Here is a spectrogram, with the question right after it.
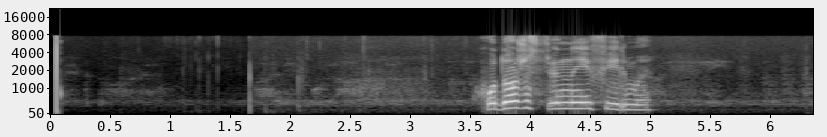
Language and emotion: Russian, neutral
